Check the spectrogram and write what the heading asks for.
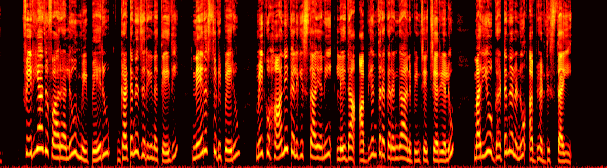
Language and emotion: Telugu, neutral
